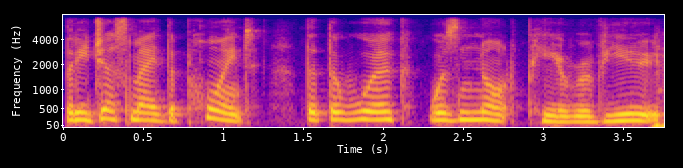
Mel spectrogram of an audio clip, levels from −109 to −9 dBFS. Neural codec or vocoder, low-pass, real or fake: vocoder, 22.05 kHz, 80 mel bands, Vocos; 7.2 kHz; fake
